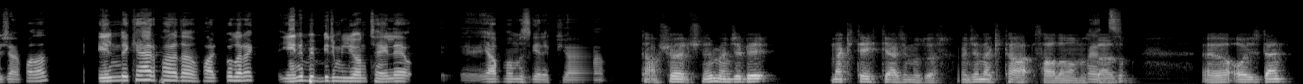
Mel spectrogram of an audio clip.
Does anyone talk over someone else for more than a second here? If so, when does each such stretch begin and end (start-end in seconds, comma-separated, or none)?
none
